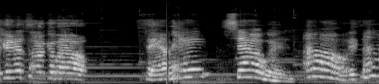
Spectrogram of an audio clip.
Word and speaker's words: Samhain: Samhain. Oh, is that how you say it? That's how you say it. Listen, we can mock because we said it wrong for years. Samhain.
